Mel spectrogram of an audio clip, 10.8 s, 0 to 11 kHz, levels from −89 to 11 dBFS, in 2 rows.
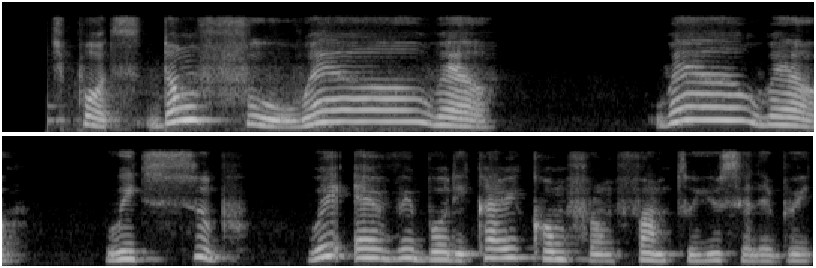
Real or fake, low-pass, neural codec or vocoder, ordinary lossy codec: real; 7.2 kHz; none; none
